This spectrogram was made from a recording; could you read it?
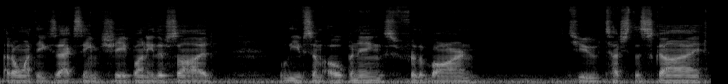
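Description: A man with a very low voice talks through a watercolor lesson at his painting table, loose and unhurried, pausing with ums and correcting himself as he goes. Steady room noise hums behind him. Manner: relaxed, thinking aloud with ums and restarts. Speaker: watercolor tutorial host. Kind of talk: casual painting instruction.

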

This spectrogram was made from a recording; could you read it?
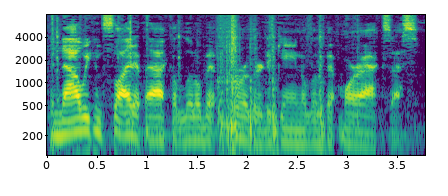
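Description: A calm, lowish male voice walks through a car installation one step at a time. He talks plainly and evenly. A faint hum of vehicle ambience sits behind him. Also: fast. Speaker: installation instructor. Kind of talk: step-by-step how-to narration. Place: inside a car.

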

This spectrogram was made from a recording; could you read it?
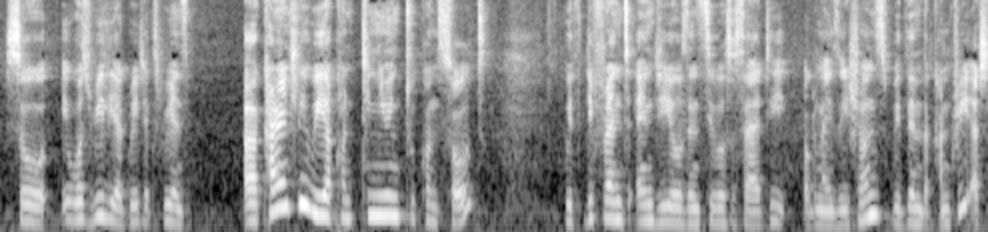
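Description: A young woman with a Kenyan accent gives an informal panel presentation as an NGO project officer, explaining in a measured way with hesitant pauses. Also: mid-range voice, dark tone. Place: conference room, indoors, panel table. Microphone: table microphone on a stand.

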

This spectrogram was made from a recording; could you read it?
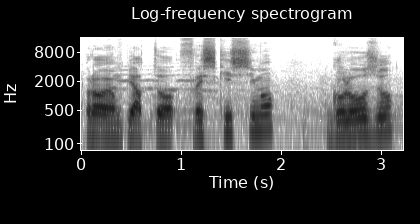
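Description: A man in his thirties, a chef giving a live cooking demonstration under a tent in a park, explaining each step as he works, with fillers and pauses, recorded by a camera at a distance. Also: a little high. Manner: explanatory, thinking aloud with fillers while working. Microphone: far camera.

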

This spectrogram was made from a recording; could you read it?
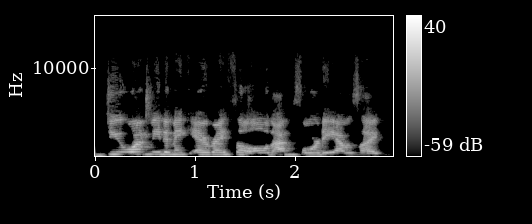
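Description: Co-host, American woman of thirty: sharp bright tone, fairly high, casual and unpolished. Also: little pitch movement, racing. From United States. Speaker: podcast co-host, professional wrestler. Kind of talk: casual chat. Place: plain indoor room.

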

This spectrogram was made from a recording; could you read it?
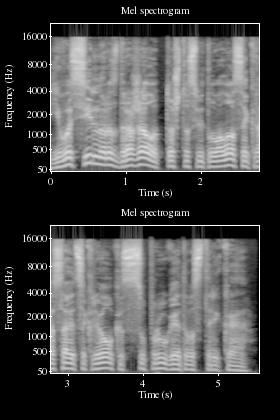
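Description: A man narrating a historical adventure audiobook in an expressive, theatrical way with deliberate pauses. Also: fairly low pitch, dry recording, clean studio sound.

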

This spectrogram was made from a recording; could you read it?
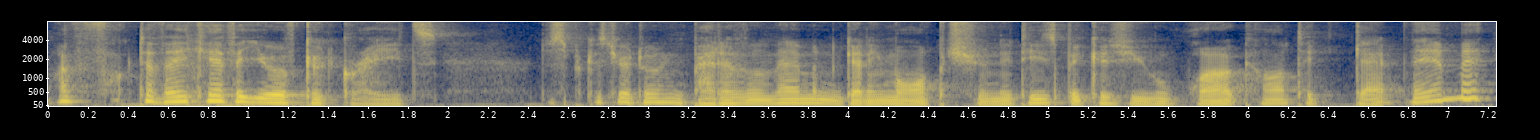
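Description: A young man playing a gruff but affectionate, protective delinquent student in an intimate ASMR roleplay, talking in a casual, foul-mouthed way. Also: mid-range voice, sing-song, a little fast, darkish tone. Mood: indignant, angry.

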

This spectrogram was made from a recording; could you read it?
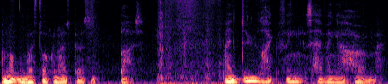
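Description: Very deep, soft-spoken young man. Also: fairly even intonation. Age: young adult. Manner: soft-spoken, hesitant, unhurried. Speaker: ASMR video creator. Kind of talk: casual ASMR, partly whispered monologue. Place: small dim indoor room. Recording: clearly audible background noise, added rain.

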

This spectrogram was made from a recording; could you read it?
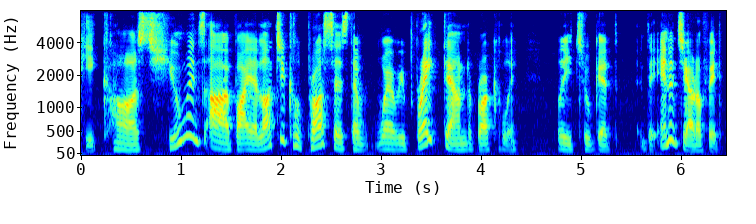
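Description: Worn-out, grudging male survivor for game roleplay, man acting; medium pitch, dry, halting delivery. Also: wildly swooping pitch, bright, forceful tone, no echo. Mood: dry, explaining. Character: weary, grudging injured male survivor of a zombie apocalypse. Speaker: roleplay player.

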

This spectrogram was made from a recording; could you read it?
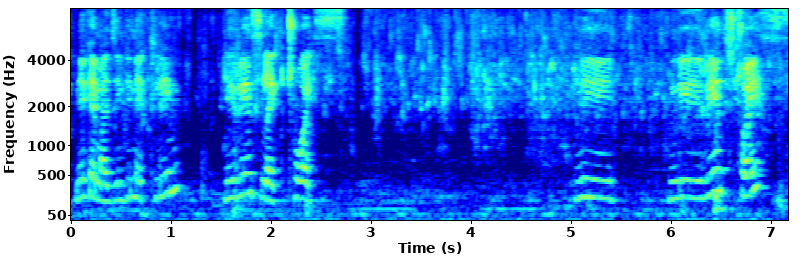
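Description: A woman's voice: fairly high pitch, slow pace, long pauses. A Kenyan woman filming a casual how-to on her phone in a small home laundry area, chatting and pointing things out. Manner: chatty, mixes Swahili and English, pointing things out. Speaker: vlogger. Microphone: handheld phone camera. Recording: noisy with running water.

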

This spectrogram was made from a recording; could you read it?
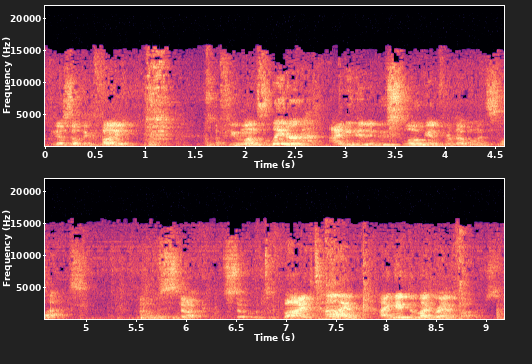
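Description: A man's voice: fairly high pitch, expressive, moderate pace, close to an everyday voice. A young man playing a dutiful, exasperated grandson in a live comic stage play. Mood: wry narrating. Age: young adult. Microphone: distant camera microphone in the audience. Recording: very echoey, distant, noisy stage recording.

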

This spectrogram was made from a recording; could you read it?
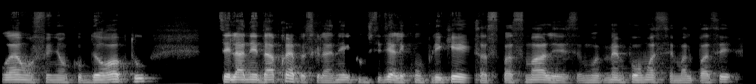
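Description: A man in his thirties, a former footballer, talking candidly in an interview over a video call, restarting sentences and filling pauses often. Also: on the low side, little pitch movement. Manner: spontaneous, halting, many restarts and fillers. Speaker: retired footballer guest. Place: small room indoors. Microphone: video call webcam.

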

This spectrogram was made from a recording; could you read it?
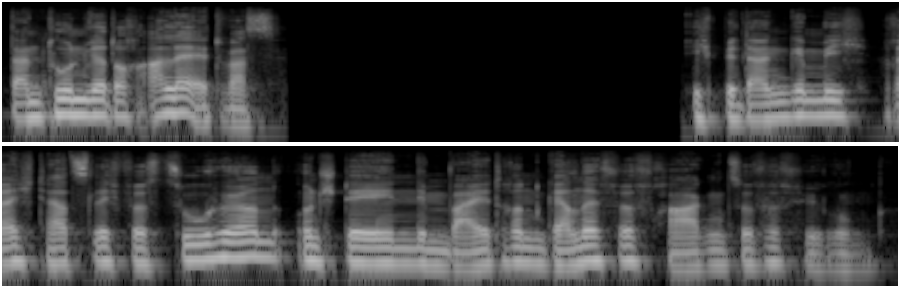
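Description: A man with a very low voice reads a prepared text for learners, steady and measured. His tone is smooth and clear throughout. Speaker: reader of listening texts. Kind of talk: scripted reading for learners.

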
